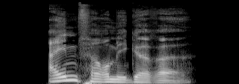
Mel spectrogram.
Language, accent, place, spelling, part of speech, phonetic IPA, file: German, Germany, Berlin, einförmigere, adjective, [ˈaɪ̯nˌfœʁmɪɡəʁə], De-einförmigere.ogg
- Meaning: inflection of einförmig: 1. strong/mixed nominative/accusative feminine singular comparative degree 2. strong nominative/accusative plural comparative degree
